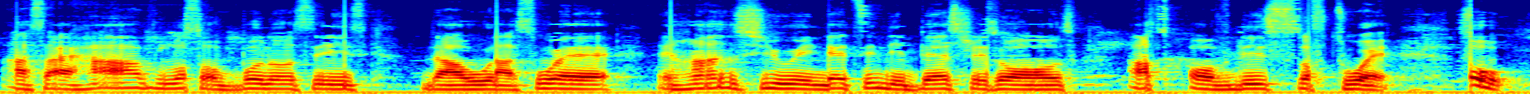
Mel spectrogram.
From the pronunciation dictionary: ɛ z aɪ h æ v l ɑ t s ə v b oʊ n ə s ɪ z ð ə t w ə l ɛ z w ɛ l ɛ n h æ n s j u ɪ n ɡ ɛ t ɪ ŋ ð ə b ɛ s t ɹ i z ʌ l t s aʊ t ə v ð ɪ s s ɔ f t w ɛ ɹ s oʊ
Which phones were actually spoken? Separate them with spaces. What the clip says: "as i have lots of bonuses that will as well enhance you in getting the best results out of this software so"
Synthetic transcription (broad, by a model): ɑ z aɪ h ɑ v l ɑ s ə v b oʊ n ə s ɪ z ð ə t w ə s w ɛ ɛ n h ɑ n s j u ɪ n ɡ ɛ t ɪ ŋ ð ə b ɛ s t ɹ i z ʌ l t aʊ t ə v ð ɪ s s ɔ f t w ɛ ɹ s oʊ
